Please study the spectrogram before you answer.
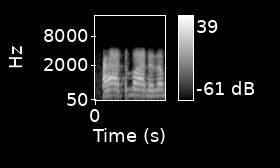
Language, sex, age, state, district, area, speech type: Dogri, female, 30-45, Jammu and Kashmir, Reasi, rural, conversation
